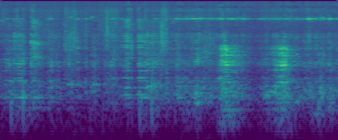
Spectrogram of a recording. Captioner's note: radio channel changing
